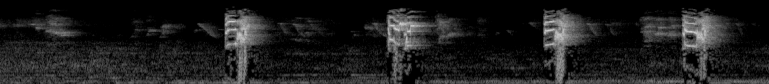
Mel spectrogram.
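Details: Lovebird on a lure recording, giving harsh, buzzy squawks about every one and a half seconds, with softer high chirps tucked between them.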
